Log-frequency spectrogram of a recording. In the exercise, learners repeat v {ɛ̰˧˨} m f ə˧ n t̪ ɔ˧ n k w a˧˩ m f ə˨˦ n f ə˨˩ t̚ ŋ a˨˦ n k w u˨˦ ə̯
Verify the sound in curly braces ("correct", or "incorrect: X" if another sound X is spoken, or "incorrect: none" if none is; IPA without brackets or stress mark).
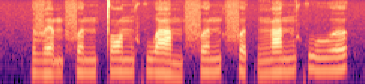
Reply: correct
